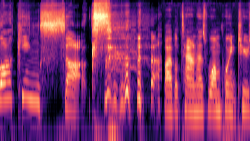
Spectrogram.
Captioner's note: Emma laughs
